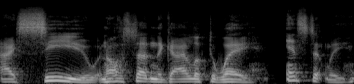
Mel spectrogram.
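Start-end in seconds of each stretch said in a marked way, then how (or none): 0.0-1.0 hushed, pointed, voiced stage whisper. Retelling words said to someone far away: retelling a half-whisper. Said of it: "And one time I remember just whispering".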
